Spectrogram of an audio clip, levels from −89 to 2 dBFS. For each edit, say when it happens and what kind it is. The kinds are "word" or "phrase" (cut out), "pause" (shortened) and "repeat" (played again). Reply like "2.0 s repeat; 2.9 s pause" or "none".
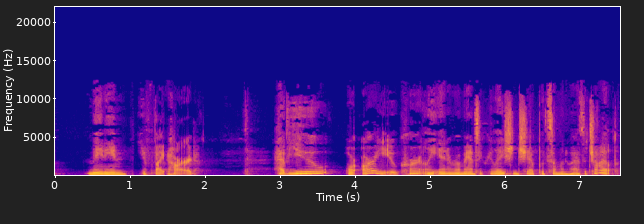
1.0 s pause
